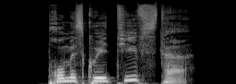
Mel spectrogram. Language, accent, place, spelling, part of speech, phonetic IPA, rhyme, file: German, Germany, Berlin, promiskuitivster, adjective, [pʁomɪskuiˈtiːfstɐ], -iːfstɐ, De-promiskuitivster.ogg
- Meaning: inflection of promiskuitiv: 1. strong/mixed nominative masculine singular superlative degree 2. strong genitive/dative feminine singular superlative degree 3. strong genitive plural superlative degree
